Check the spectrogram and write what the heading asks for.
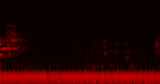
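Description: A steady low hum, with faint gritty scraping from two graham crackers being rubbed past each other on whipped topping.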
